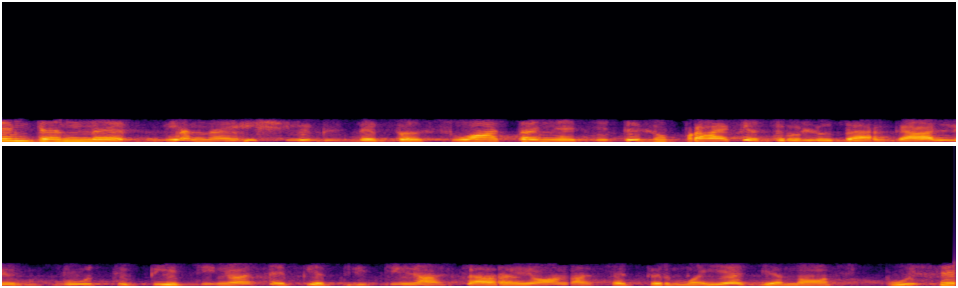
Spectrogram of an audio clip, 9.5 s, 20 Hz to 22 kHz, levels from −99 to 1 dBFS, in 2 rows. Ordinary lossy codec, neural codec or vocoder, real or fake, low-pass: MP3, 32 kbps; codec, 24 kHz, 3 kbps, HILCodec; fake; 3.6 kHz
